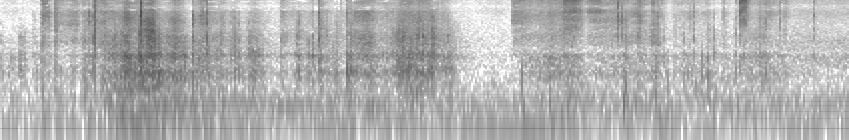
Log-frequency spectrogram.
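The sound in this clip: Paper notes being flipped through, with soft rustling and crinkling that runs continuously and unevenly, quiet throughout.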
